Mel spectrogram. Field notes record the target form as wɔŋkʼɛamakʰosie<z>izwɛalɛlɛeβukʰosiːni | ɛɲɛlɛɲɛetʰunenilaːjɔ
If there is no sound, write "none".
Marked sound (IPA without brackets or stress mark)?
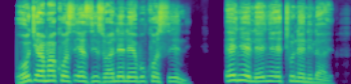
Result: z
